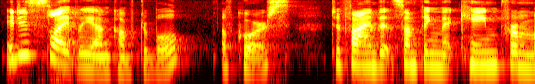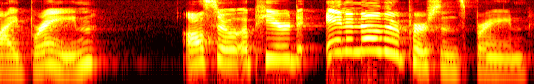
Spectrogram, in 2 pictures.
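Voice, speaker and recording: A woman's voice: fairly high pitch, sing-song, moderate pace, bright, forceful tone. A woman in her forties hosting a podcast in a conversational, wry way, recorded on a travel mic in a slightly echoey house. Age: 40s. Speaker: podcast host reading own blog post. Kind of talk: casual intro, then read-aloud personal essay. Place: indoors in a sparsely cushioned house. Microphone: portable travel microphone.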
